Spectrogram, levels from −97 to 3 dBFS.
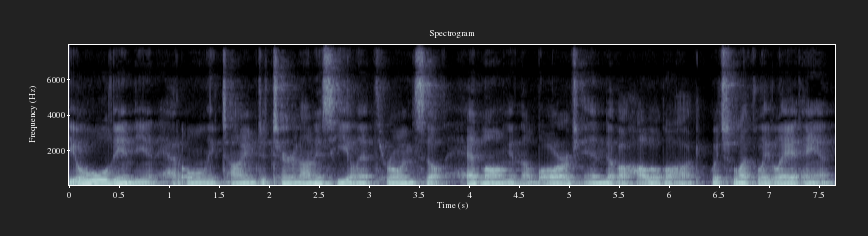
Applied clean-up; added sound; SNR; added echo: none; none; none; reverberation time 0.5 s.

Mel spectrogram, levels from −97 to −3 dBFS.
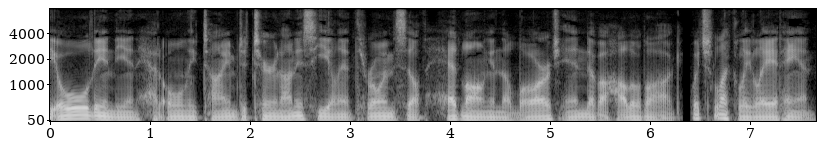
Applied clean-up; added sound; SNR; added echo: none; none; none; none.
